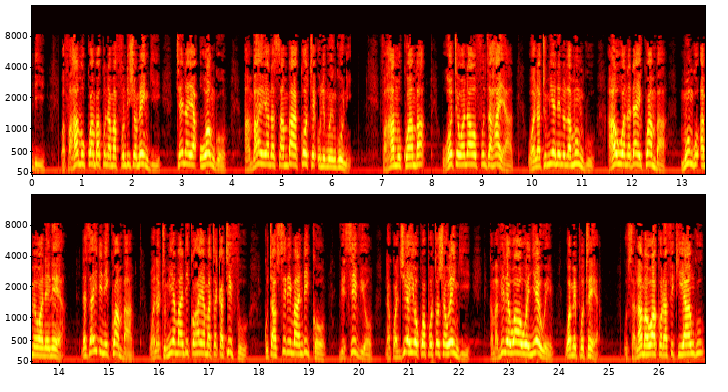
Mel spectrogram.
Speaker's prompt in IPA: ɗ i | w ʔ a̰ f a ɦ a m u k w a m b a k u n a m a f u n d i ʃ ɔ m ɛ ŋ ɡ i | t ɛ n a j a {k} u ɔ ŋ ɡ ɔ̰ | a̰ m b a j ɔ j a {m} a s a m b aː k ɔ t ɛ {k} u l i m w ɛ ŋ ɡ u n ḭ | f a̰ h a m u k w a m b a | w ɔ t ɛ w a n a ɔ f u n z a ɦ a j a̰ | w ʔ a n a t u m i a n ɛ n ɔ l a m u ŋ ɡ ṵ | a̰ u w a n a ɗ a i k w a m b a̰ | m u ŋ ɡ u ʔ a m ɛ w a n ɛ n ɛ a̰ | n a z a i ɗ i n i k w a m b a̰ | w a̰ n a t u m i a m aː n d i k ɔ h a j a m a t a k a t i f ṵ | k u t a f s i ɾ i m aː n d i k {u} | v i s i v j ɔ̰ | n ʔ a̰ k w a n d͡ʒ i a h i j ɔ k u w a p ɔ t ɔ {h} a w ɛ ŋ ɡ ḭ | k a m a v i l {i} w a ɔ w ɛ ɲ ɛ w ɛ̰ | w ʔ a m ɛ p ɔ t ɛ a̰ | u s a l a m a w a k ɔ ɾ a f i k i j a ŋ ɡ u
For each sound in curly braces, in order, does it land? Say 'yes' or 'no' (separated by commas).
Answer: no, no, no, no, no, no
